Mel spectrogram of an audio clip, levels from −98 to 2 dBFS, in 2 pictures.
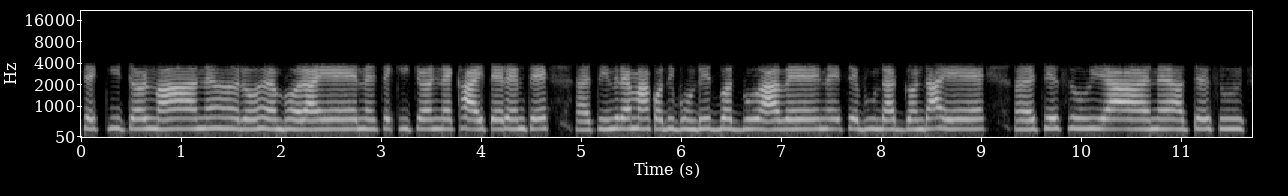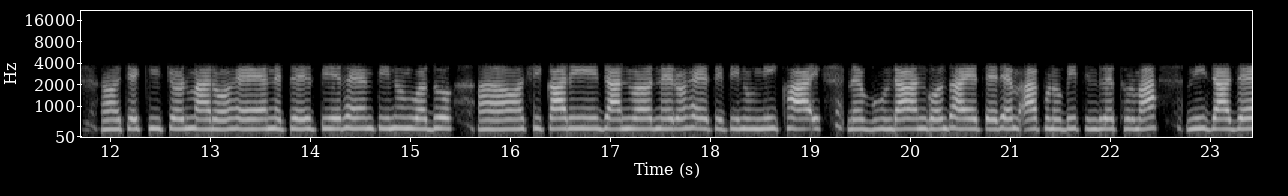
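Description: Throughout, the speech carries AMR narrowband mobile codec damage. Nothing passes above 3.7 kHz. Buzzy, synthetic texture fits a mid rate near 10.2 kbps.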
